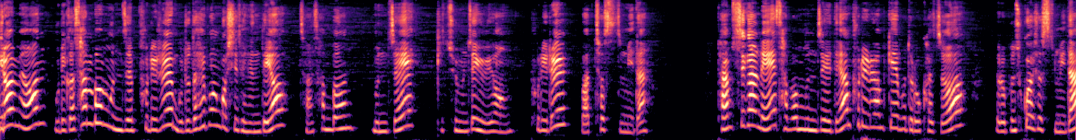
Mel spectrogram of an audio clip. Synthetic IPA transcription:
iɾʌmjʌnuɾiɡasʰambʌnmund͡ʑe̞pʰuɾiɾɯɭmududaɦe̞bonɯnɡʌɕʰidwe̞nɯnde̞jot͡ɕasʰambʌn | mund͡ʑe̞ | kit͡ɕʰumund͡ʑe̞jujʌŋ | pʰuɾiɾɯɭmat͡ɕʰʌs͈ɯmɲida | taɯmɕ͈iɡane̞sʰabʌnmund͡ʑe̞ːde̞ɦanpʰuɾiɾɯɭhamk͈e̞ɦe̞bodoɾokʰad͡ʑʌ | jʌɾʌbunsʰo̥k͈oɦaɕʰʌs͈ɯmɲida

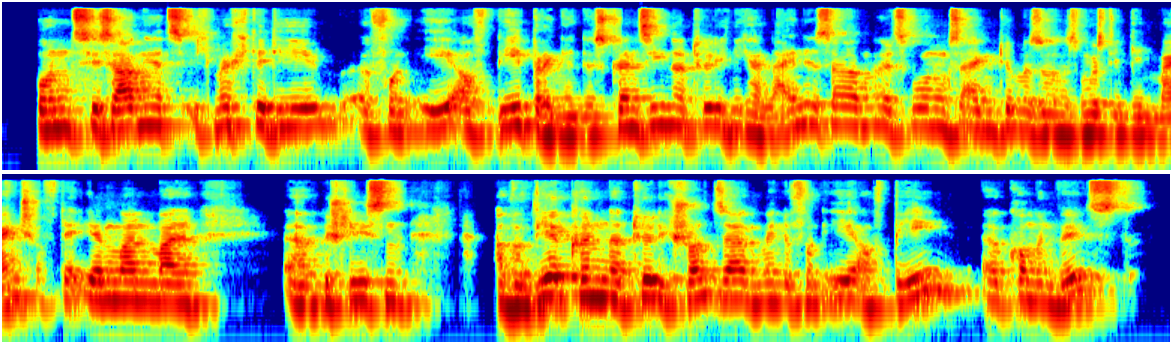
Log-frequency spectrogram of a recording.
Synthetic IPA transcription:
ʔʊntz̥iːzaːɡŋ̩jɛt͡stɪçmœçtədiːfɔnʔeːaʊfb̥eːbʁɪŋəndaskʰœnənziːnatʰyːɐlɪçnɪçtala̰ɪnəzaːɡŋ̩alsv̥oːnʊŋsʔa̰ɪɡŋ̩tʰyːmɐzɔndɐnasmʊsd̥iːɡəmaɪnʃaftjaːʔɪɐɡŋ̩tv̥anmaːl | ʔɛːbəʃliːsn̩ʔaːbɐviːɐkʰœnənːatʰyːɐlɪçʃonzaːɡŋ̩vɛnduːfɔnʔeːaʊfb̥eːʔkʰɔmənvɪlst

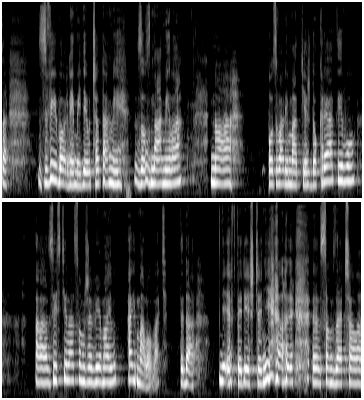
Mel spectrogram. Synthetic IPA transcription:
a | zʋiːbɔɾnimiɟɛʊt͡ʃat̪amizɔznaːmilanɔa | pɔzʋalimat̪ɪɛʒd̪ɔkɾɛat̪iːʋu | aziscilasɔmʒɛʋɪɛmajajmalɔ̰ʋa̰c | t̪ɛd̪a | ɲɛft̪ɛd̪iɛʃcɛɲɪɛalɛsɔmzat͡ʃala

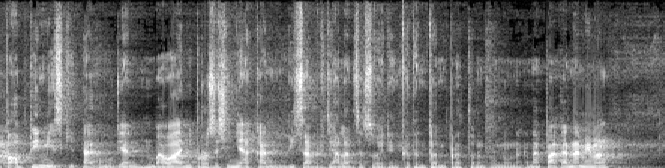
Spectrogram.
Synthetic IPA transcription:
paop̚t̪imɪskit̪akəmudianbaɦwaɲipɾos̬ɛsiɲaakanbisabərd͡ʒalansəsuajdəŋkət̪ənt̪uanpəɾat̪uɾanpəɾunaunankənapakarnamemaŋ

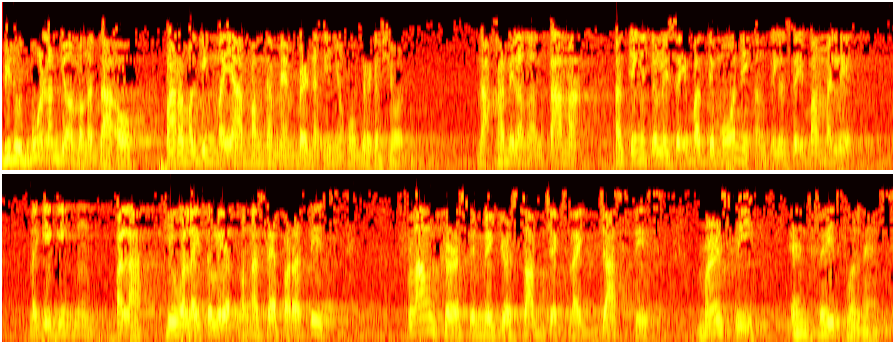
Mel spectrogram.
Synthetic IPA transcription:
bɪnuːbuːlɐɡ̚ɲoʔɐŋmɐŋat̪a̰ːʔo̞paːɾɐmɐɡiŋmɐjaːbɐŋnɐmɛmbɛɹnɐŋʔɪɲːoŋkoŋɡɾɛɡɐsjo̰nː | ɐʔkɐmilɐŋɐŋt̪aːmaʔ | ʔɐŋt̪ɪŋɪnt̪ʊlojsɐʔɪbad̪ɛmonɪkɐŋt̪ɪŋɪlsɐʔɪbaŋmɐlɛʔ | nɐɡiːɡɪŋpɐlahɪwɐlajt̪ʊlo̞jɐt̪̚mɐŋasɛpɐɾɐt̪ist̪ | flaŋkɛɹsɪnmejd͡ʒoɹsab̚d͡ʒɛk̚t̪slajk̚d͡ʒast̪ɪs | mɛɹsi | ʔɛ̃nd̪fejt̪fʊlnɛ̰s

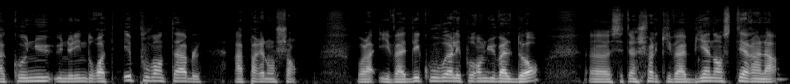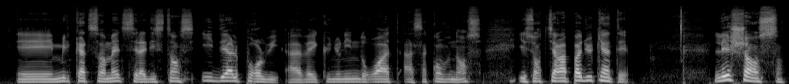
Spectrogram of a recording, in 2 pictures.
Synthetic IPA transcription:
akɔnyʔynliɲd̪ʁwat̪epuvɑ̃t̪abl | apaʁilɔ̃ʃɑ̃ | vwala̰ʔilvad̪ekuvʁiʁlepχɔɡʁamd̪yvald̪ɔʁøsɛt̪ɛ̃ʃəvalkʲivabjɛ̃d̪ɑ̃sə̥t̪eʁɛ̃la | emilkat̪χsɑ̃mɛt̪χsɛlad̪ist̪ɑ̃sid̪ealpuʁlɥiʔa̰vɛkʲynliɲd̪ʁwat̪asakɔ̃vnɑ̃silsɔʁt̪iʁapad̪ykʲɛ̃t̪e | leʃɑ̃s

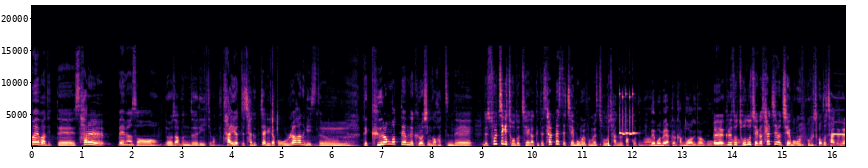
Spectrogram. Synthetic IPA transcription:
ɦebadit͈e̞sʰaɾɯɭ | p͈e̞mjʌnsʰʌjʌd͡ʑabundɯɾiːd͡ʑe̞makktaiʌt͈ʰɯt͡ɕaɡɯk̚t͡ɕ͈aɾiɾaɡooɭːaɡanɯnɡeis͈ʌjokɯnde̞kɯɾʌnɡʌt̚t͈e̞mune̞kɯɾʌɕʰinɡʌk͈atʰɯnde̞kɯnde̞sʰoɭt͡ɕ͈iɡit͡ɕʌdot͡ɕe̞ɡakɯt͈e̞sʰaɭpʰesɯ̥tʰet͡ɕe̞momɯɭpomjʌnsʰʌt͡ɕʌdot͡ɕaɡɯɡɯɭpak͈ʌdɯɲone̞momeja̰k͈ankamdoŋɦaɡidoɦa̰ɡo̰je̞kɯɾe̞sʰʌt͡ɕʌdot͡ɕe̞ɡasʰaɭt͡ɕ͈ʰimjʌnt͡ɕe̞momɯɭboɡot͡ɕʌdot͡ɕaɡɯɡɯɭ

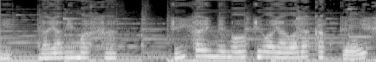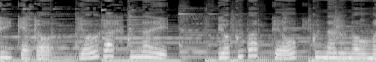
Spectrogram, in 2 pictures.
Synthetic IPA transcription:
ɲinajamʲimasɨ̃ | d͡ʑĩɰ̃saime̞no̞ɯ̟kʲiβajaβaɾakakɯ̟̥t̪e̞oiɕiːke̞d̪o̞ | ɾʲo̞ɯ̟ɡasɨ̥kɯ̟nai | ɾʲjo̞kɯ̟bat̪ːe̞o̞ːkʲi̥kɯ̟naɾɯ̟no̞ma

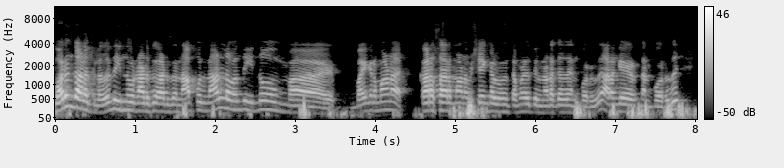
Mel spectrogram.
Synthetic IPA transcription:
ʋɐɾɯŋɡaːɭɐt̪ːɪlɐðaːʋɐðɯɪnd̪ɔɾɯnɐɽɐt̪ːɯnɐɽɯt̪ːɐnaːpːɐðɯnaːɭlɐʋɐnd̪ɯɪnːoː | bɐjɐŋɡɪɾɐmaːnɐ | kɐɾɐsaːɾɐmaːnɐʋɪʂɐjɐŋɡɐɭʋɐnd̪ɯt̪ɐmɪɻɐt̪ːɪlnɐɽɐkːɐðaːnːɯpoːɾɐðɯɐɾɐŋɡɐjɐɾɐt̪ːaːnpoːɾɐðɯ

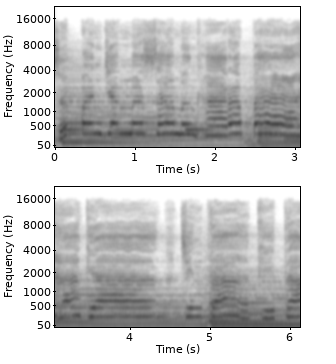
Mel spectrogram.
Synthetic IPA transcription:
səpaɲd͡ʒaŋmasaməŋɦaɾap̚aɦaɡa | t͡ʃint̪akit̪a

